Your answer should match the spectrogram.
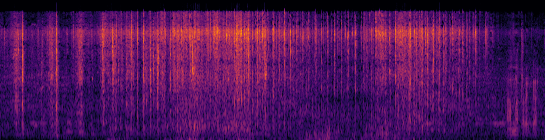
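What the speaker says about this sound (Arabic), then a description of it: "الحمام كله طلع اهو" A flock of pigeons in Tanta takes off and flutters overhead, with busy wing flapping and soft cooing mixed with a voice talking nearby and a low engine rumble beneath.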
